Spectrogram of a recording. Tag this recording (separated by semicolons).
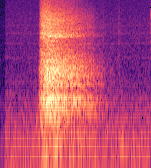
breath; breathe; female; girl; human; reaction; sigh; speech; vocal; voice; woman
